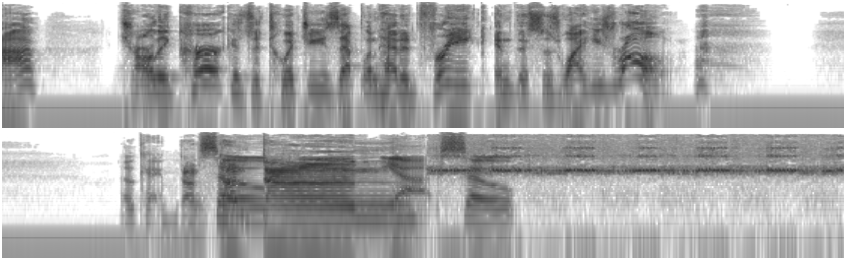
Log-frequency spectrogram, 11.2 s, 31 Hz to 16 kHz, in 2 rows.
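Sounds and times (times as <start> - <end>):
speech: 0.2 - 4.8, 6.4 - 9.2
cricket chirping: 8.3 - 11.2.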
